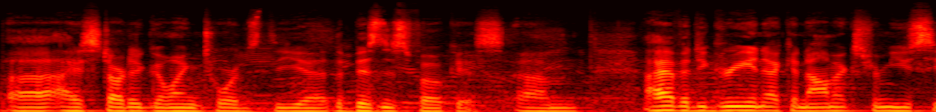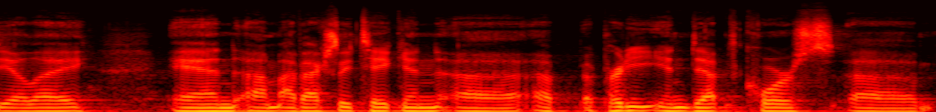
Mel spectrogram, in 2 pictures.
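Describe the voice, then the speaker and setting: A man giving a business pitch on stage through a microphone, halting and repeating words as he addresses a live audience. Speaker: entrepreneur pitching a product.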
